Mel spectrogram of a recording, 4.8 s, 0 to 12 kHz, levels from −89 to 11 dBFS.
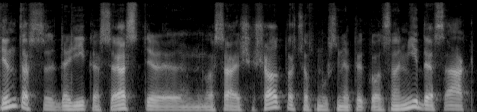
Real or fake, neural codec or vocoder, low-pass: fake; codec, 24 kHz, 3 kbps, HILCodec; 10.8 kHz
